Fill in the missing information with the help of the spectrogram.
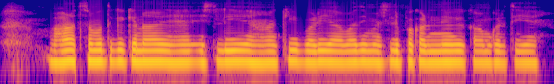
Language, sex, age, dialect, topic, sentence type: Hindi, male, 18-24, Awadhi Bundeli, agriculture, statement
